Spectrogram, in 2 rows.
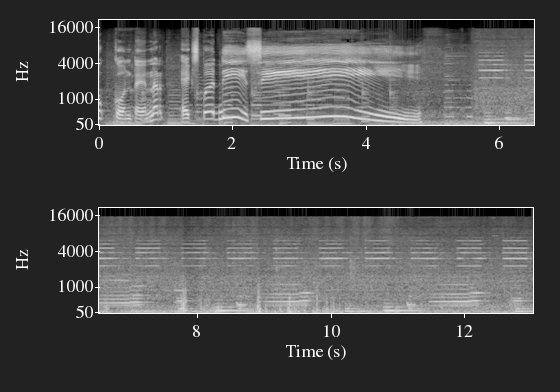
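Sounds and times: truck reversing alarm beeping: 0:05.3 - 0:13.0.

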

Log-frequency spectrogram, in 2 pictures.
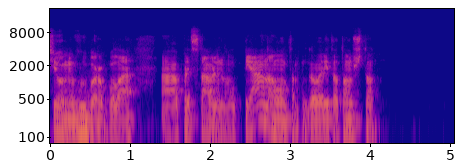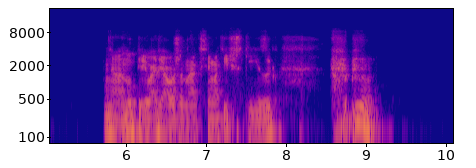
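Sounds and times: man clearing his throat: 0:08.6 - 0:09.3.

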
